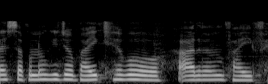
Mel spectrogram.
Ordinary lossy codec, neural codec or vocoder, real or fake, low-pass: none; none; real; none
